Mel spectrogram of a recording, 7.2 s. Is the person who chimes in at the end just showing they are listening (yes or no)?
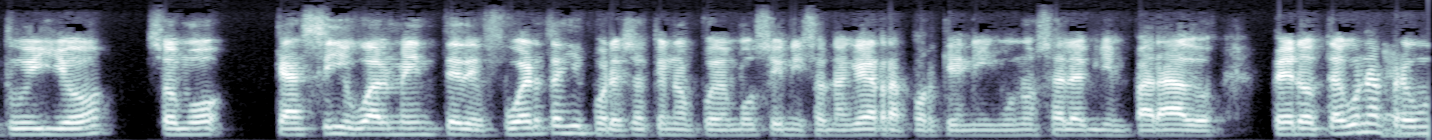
yes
